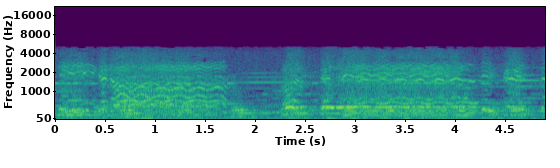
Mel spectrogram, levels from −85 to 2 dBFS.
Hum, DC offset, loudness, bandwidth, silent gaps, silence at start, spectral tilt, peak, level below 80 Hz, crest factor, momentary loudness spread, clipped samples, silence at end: none; 0.5%; -20 LUFS; 5.2 kHz; none; 0 s; -8.5 dB/octave; -6 dBFS; -36 dBFS; 12 dB; 6 LU; under 0.1%; 0 s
